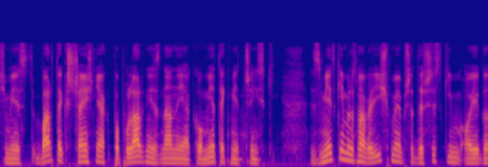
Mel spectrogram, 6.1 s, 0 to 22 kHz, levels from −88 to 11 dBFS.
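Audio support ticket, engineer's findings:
No faults found in clip.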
